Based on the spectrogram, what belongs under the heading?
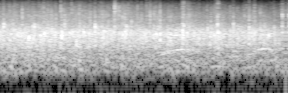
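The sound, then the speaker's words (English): An audience claps together in a dense, steady wash of applause from many hands, holding at an even, fairly loud level for about three seconds with no voices standing out. “We can, come on, clap like you believe it.”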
